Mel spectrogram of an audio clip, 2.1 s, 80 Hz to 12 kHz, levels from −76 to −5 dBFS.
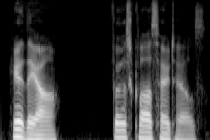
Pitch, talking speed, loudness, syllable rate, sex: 130 Hz, 115 wpm, -17 LUFS, 6.0 syllables/s, male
